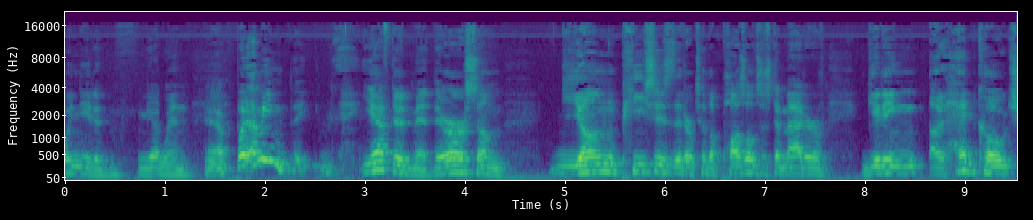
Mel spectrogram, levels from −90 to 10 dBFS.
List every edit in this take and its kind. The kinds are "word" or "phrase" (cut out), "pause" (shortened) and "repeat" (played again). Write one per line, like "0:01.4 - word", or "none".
0:00.9 - word
0:06.3 - word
